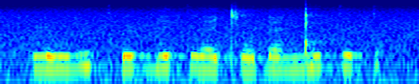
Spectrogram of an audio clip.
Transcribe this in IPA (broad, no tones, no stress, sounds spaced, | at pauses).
ɭ ɯ v y k ʔ ɯ ɭ ɡ͡b e k ð æ cʰ o ɗ æ ŋ͡ǃ ɯ k ø k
